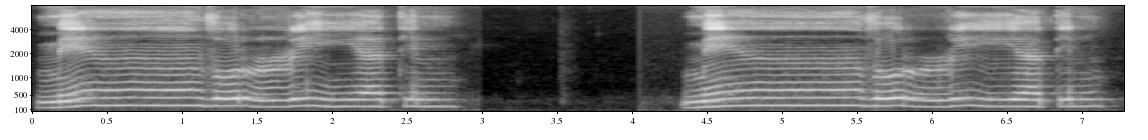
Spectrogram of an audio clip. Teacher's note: Ketika kita sebut huruf nun, maka seolah-olah kita sudah merasakan huruf za. Min dzu, min dzu. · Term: dengung dan secara samar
